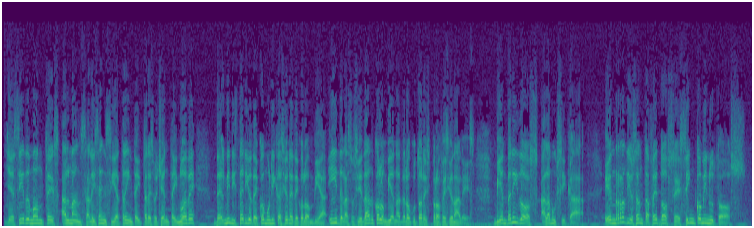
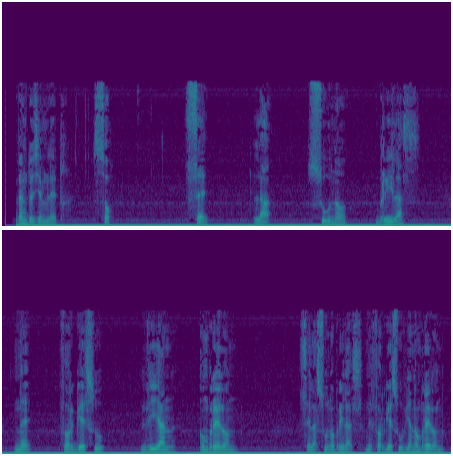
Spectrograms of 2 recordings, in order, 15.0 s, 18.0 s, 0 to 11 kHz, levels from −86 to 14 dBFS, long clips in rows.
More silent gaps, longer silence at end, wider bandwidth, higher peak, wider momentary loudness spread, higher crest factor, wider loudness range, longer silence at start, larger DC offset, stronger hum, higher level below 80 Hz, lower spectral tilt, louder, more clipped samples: neither; about the same, 0.1 s vs 0 s; first, 9 kHz vs 7.2 kHz; first, -4 dBFS vs -18 dBFS; second, 5 LU vs 17 LU; second, 14 dB vs 22 dB; about the same, 2 LU vs 4 LU; about the same, 0.05 s vs 0.05 s; second, under 0.1% vs 3%; neither; first, -50 dBFS vs -58 dBFS; first, -7 dB/octave vs -4 dB/octave; first, -19 LUFS vs -39 LUFS; neither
